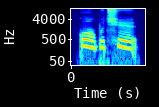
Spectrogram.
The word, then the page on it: 过不去: guò bu qù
